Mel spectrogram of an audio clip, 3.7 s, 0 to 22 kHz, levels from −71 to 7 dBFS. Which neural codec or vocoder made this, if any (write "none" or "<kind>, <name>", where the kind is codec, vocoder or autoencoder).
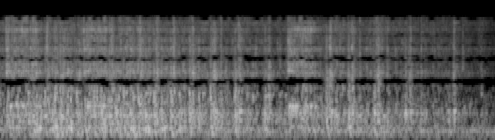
vocoder, BigVGAN v2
